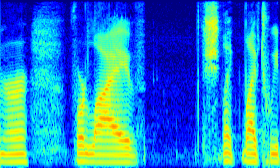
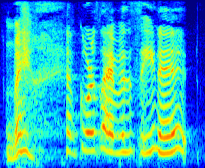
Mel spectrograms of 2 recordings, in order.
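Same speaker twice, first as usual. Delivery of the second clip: laughing; 14 semitones higher, 3 dB louder, slower than usual. Real, not acted. Laughing reply.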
